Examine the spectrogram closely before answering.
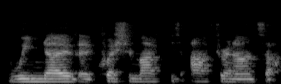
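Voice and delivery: ordinary delivery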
